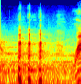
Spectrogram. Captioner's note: laughs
